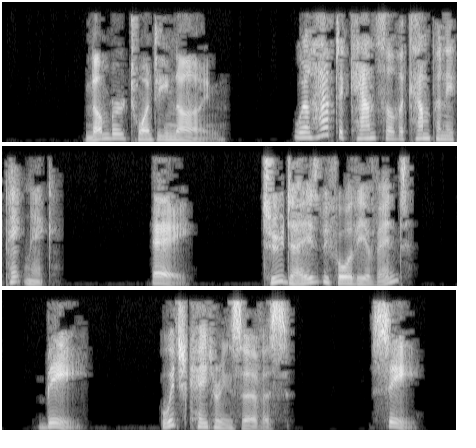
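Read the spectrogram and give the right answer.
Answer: A: 2 days before the event?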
